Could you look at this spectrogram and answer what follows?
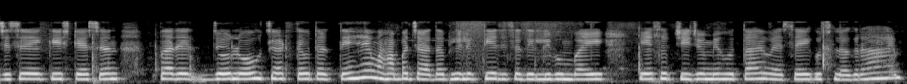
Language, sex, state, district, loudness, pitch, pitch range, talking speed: Hindi, female, Uttar Pradesh, Lucknow, -12 LUFS, 250 Hz, 240-255 Hz, 205 wpm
